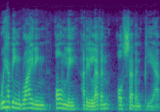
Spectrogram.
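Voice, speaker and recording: The speaker is a man with a Venezuelan accent. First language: Spanish. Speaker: business technology consultant and public speaker. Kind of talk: keynote talk. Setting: stage with audience.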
